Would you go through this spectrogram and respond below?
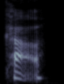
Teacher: Australians often drop the R sound like in the word car.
